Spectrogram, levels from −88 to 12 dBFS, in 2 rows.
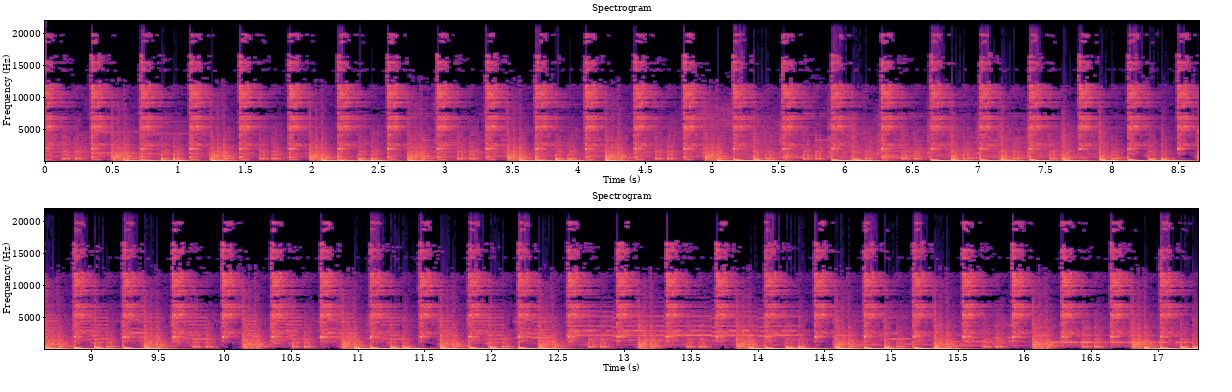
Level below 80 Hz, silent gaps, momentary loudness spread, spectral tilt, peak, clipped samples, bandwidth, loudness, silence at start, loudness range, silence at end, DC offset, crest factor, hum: -16 dBFS; none; 7 LU; -4.5 dB/octave; 0 dBFS; 1%; over 20 kHz; -10 LUFS; 0 s; 3 LU; 0 s; under 0.1%; 8 dB; none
